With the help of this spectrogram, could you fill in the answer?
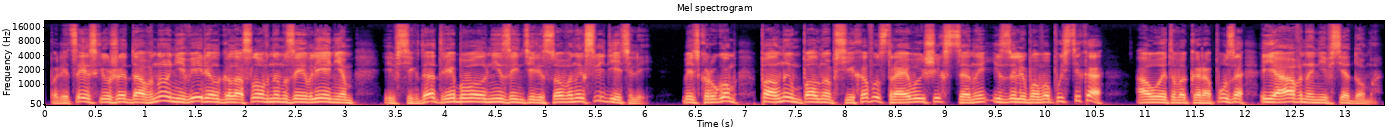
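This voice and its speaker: A man narrating a novel as an audiobook reader in an even storytelling manner. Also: on the high side, a little fast, hardly any pauses, dry recording. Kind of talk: scripted narration. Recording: dry close studio sound.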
